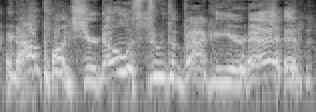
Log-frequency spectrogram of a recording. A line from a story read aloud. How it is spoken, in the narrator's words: screamed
